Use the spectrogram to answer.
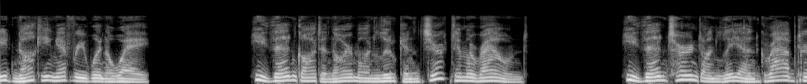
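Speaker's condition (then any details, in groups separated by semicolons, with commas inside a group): No condition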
